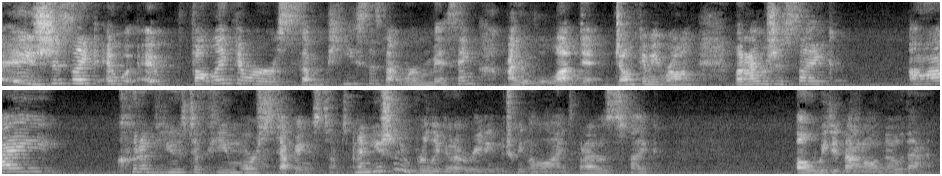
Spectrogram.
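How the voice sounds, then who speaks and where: A woman's voice: fairly high pitch, normal speed. Chatty woman in an echoey room. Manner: animated storytelling with playful, wry emphasis. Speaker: host of a book discussion podcast. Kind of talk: casual, chatty book review. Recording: roomy echo, distant mic, faint noise.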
